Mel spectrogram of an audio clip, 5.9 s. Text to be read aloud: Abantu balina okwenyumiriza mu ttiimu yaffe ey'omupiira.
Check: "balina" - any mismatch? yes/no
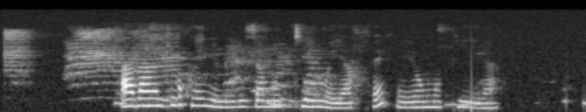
yes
